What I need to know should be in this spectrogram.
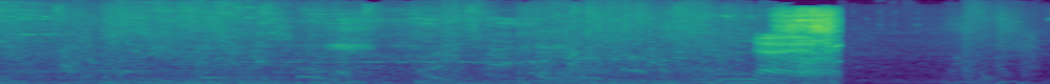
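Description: Fantasy battle effects clash and crackle as spells are cast.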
